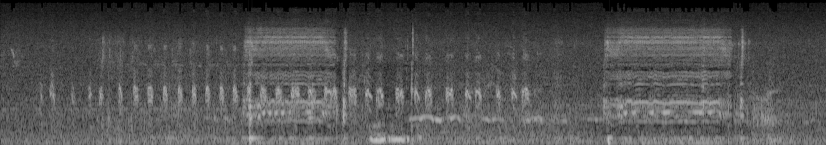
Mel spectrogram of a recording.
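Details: Chukar partridge giving quick repeated clucking chuk notes, partly covered by two bursts of harsh broadband noise and a few low thumps.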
